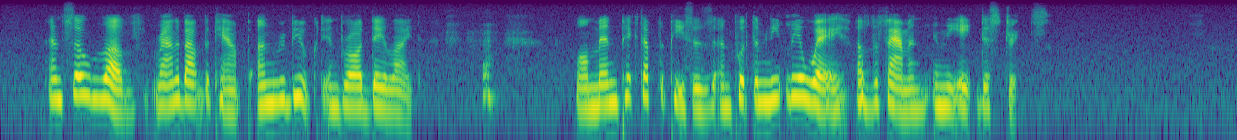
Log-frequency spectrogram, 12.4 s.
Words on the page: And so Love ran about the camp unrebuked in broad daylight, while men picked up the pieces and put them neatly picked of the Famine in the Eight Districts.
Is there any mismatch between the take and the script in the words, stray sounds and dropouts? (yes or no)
yes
